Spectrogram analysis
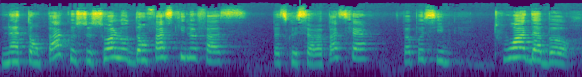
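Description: A woman teaching a religious class for women, speaking straight to her listeners and scattering Hebrew terms through her lively lesson. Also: high voice, normal speed.

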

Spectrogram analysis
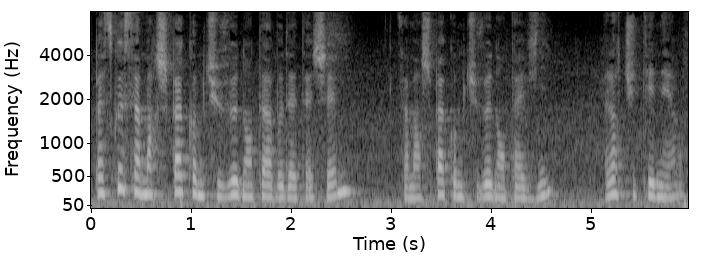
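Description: A woman teaching an informal religious class to a group of women, animated, repeating words and acting out little dialogues as she explains. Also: fairly low pitch, moderate pace, a little hiss or hum.

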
